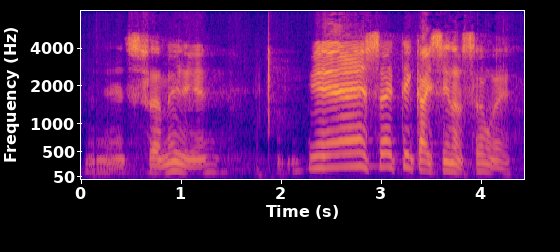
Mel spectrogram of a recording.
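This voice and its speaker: A man's voice: a little high, big pitch swings, slow, vocal fry, bright, forceful tone, a little hiss or hum, heavily acted. A man playing a polite, fussy delicatessen shopkeeper in a 1940s radio character style. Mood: obliging. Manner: courteous, fussy, quaint phrasing. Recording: dull old radio recording.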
